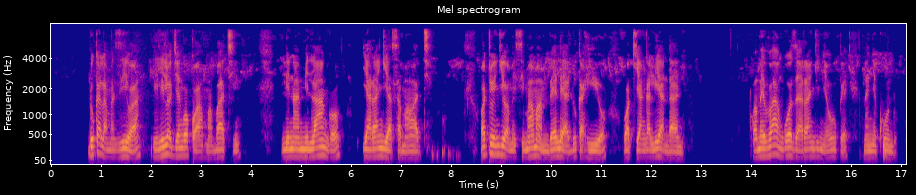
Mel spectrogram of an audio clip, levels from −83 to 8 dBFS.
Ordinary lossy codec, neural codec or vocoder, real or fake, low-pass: MP3, 48 kbps; none; real; 7.2 kHz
